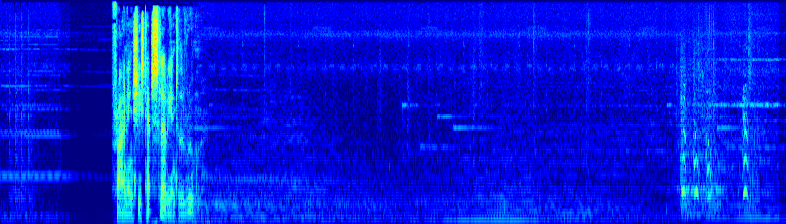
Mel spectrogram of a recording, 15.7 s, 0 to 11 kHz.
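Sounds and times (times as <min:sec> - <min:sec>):
speech: 0:02.3 - 0:04.2
low sustained musical drone: 0:02.3 - 0:15.7
dog barking sharply: 0:13.6 - 0:15.2.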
